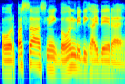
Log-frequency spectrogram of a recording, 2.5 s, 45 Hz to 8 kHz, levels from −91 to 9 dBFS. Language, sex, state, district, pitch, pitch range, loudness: Hindi, male, Rajasthan, Bikaner, 115 Hz, 100-140 Hz, -13 LUFS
